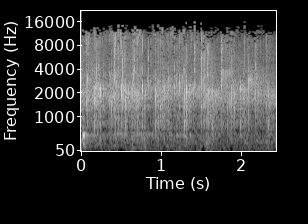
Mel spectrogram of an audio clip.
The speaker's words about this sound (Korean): 박수 한번 치시죠.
